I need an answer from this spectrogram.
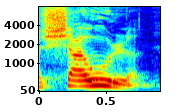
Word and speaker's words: Saul: Mais qui est ce Saul ou ce Shaoul, parce que c'est comme ça qu'on devrait prononcer son nom?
